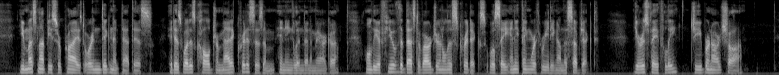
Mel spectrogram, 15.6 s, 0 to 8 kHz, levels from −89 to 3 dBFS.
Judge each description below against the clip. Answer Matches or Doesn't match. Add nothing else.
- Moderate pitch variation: Doesn't match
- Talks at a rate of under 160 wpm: Doesn't match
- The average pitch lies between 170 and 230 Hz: Doesn't match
